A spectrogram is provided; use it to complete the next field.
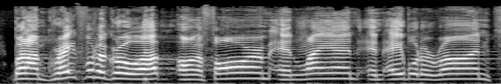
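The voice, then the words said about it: Country accent. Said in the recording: “I'm grateful to grow up being a farm slash country kid ... my accent gives me away”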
